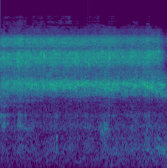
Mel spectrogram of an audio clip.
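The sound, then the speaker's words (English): A voice imitates the rushing stream of a woman peeing with one steady, loud, hissing whoosh, a breathy 'shhh' held unbroken for about two seconds with no other talk. “Guys have like a nice little stream. Girls, whoosh, whoosh.”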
